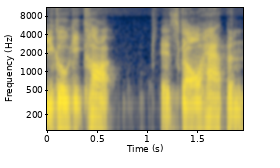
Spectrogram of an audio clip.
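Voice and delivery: normal talking voice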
